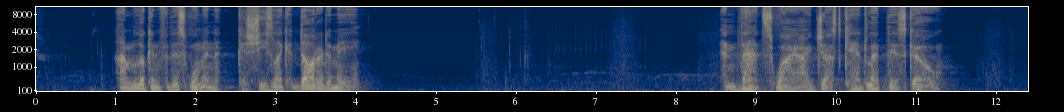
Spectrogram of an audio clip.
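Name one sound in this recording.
A man with a deep, gravelly voice speaks calmly and firmly.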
